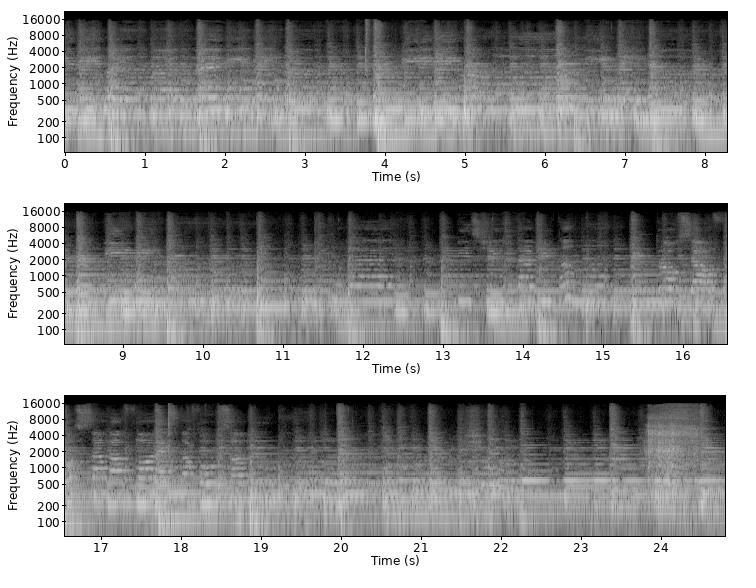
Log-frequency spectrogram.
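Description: Acoustic guitar strummed in a steady rhythm, with singing over it: a ritual song.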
